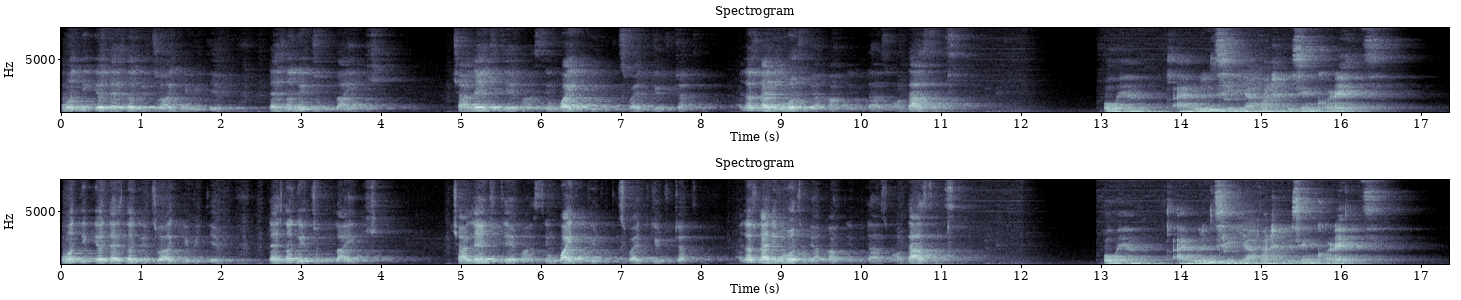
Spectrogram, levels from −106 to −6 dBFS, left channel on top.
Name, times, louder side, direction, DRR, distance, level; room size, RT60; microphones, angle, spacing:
voice 1, 0.0-2.0 2.6-3.7 5.0-6.7 7.1-7.8 8.5-9.7 10.1-10.8, right 1 dB, 75° right, 6 dB, 0.6 m, -28 dB
voice 2, 13.0-13.5 13.8-16.6, right 1 dB, 60° right, 1 dB, 1.0 m, -29 dB
5.6 x 5.5 x 4.5 m, 1.5 s
head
